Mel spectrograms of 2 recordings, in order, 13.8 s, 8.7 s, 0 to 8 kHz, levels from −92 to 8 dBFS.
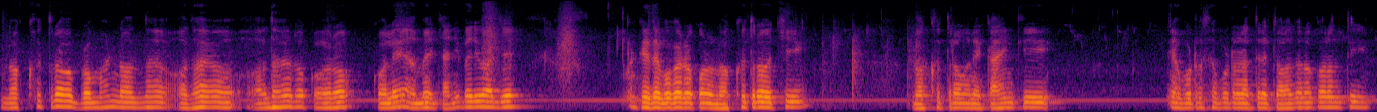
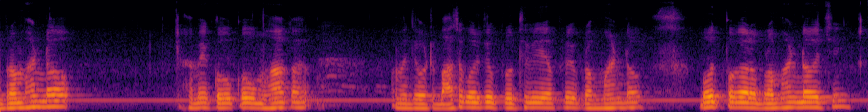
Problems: constant background noise, continuous background conversations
